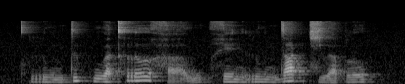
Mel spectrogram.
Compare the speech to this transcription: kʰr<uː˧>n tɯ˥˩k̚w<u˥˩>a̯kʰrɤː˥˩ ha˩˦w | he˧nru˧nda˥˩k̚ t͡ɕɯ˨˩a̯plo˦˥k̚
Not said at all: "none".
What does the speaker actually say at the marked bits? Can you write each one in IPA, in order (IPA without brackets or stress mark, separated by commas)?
u˧, u˧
